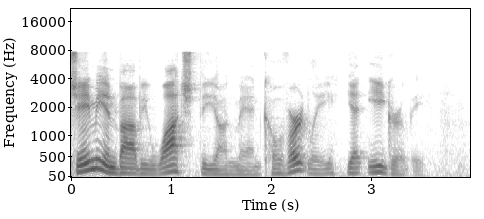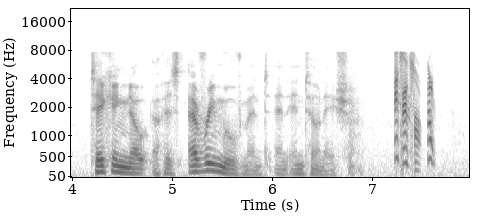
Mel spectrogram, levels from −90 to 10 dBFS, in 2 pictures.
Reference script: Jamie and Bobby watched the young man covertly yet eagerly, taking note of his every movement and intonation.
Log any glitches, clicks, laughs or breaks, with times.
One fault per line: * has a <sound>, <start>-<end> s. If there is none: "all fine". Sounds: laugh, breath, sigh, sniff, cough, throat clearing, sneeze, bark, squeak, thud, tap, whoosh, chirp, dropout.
* has a chirp, 7.2-7.7 s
